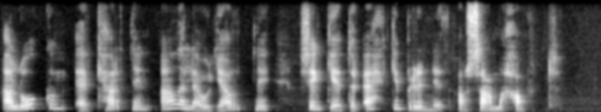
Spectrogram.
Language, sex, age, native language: Icelandic, female, 40-49, Icelandic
